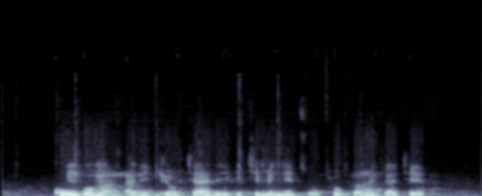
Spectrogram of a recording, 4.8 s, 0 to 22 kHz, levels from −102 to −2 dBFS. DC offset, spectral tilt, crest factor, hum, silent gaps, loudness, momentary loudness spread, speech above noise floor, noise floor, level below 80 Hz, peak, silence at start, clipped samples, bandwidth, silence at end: under 0.1%; -12 dB/octave; 16 dB; none; none; -19 LUFS; 10 LU; 36 dB; -53 dBFS; -40 dBFS; -2 dBFS; 0.55 s; under 0.1%; 3.9 kHz; 0.55 s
